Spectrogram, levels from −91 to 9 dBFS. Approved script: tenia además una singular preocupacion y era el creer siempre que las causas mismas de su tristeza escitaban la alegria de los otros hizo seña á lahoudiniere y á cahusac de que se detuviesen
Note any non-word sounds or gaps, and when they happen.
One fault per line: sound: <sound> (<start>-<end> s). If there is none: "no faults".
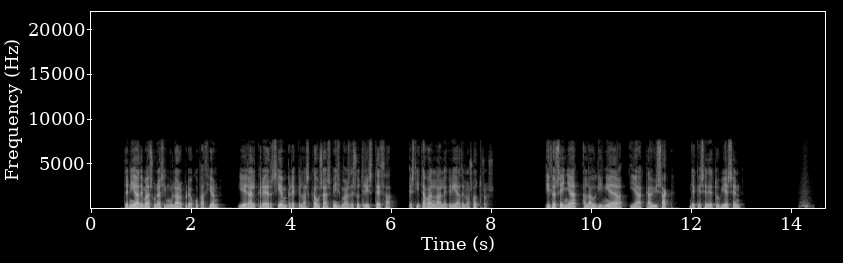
sound: whoosh (14.1-14.5 s)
